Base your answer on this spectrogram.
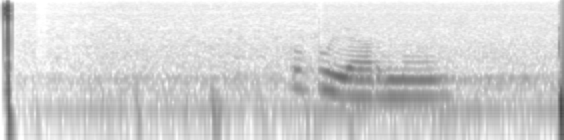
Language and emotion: Russian, neutral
